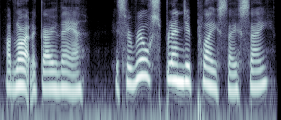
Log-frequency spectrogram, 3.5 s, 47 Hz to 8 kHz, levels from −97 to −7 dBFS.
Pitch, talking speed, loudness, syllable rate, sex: 210 Hz, 205 wpm, -18 LUFS, 5.0 syllables/s, female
